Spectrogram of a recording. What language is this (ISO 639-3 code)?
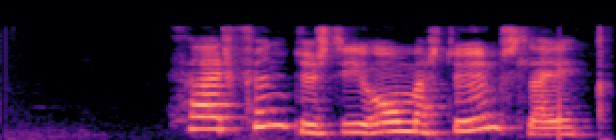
isl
